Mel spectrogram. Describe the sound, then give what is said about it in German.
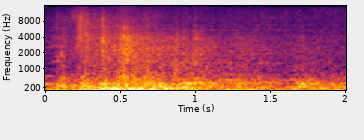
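Artificial rain falling from a technology demonstration unit: a steady, dense hiss over a low rumble, constant in loudness throughout the short stretch. “Wow, es regnet. Irre. Ein weiteres Wunder der Technik.”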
